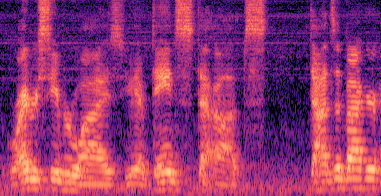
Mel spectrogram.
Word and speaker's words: Sanzenbacher: Wide receiver-wise, you have Dane Stanzenbacher. How do you pronounce that? Sanzenbacher.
